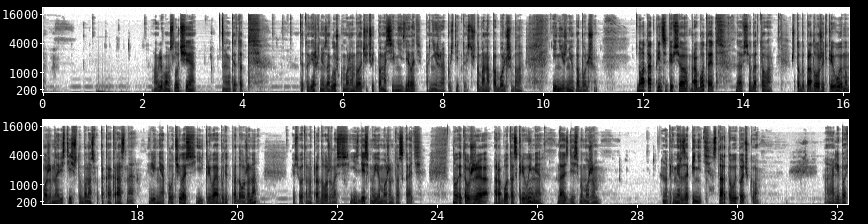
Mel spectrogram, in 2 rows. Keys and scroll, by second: 1.6 f.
